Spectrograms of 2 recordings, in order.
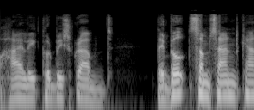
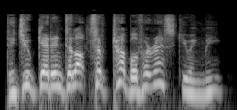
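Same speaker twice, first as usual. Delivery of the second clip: anxious; 9 semitones higher, faster than usual. Acted. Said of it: "Jay asked anxiously".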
